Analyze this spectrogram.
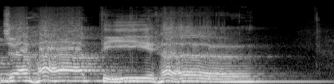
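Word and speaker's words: जहातीह: बुद्धि युक्त बुद्धि युक्तो जहां तीह ती की मात्रा बड़ी वाली दीर्घ है। बुद्धि युक्तो जहां तीह उच्चारण करते हैं। बुद्धि युक्तो जतीह बुद्धि युक्तो जती फिर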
